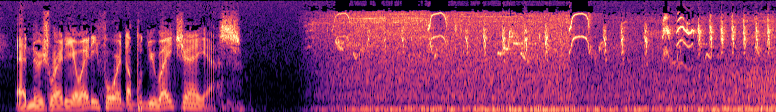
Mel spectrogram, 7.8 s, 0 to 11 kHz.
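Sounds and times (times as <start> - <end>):
hiss: 0.0 - 7.7
speech: 0.2 - 2.5
songbird, probably a pine warbler, calling in arching notes and trill: 3.0 - 7.7
engine rumble: 3.1 - 7.7.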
